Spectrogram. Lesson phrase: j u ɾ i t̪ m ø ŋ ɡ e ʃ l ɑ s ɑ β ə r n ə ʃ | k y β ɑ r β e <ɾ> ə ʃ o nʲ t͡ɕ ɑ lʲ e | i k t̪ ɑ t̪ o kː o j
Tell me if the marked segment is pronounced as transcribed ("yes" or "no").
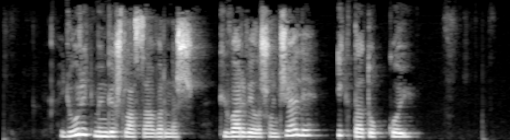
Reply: no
